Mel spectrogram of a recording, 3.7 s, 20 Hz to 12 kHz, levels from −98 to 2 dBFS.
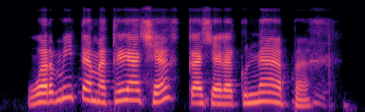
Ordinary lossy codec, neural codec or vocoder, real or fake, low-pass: Opus, 24 kbps; codec, 16 kHz, 4 kbps, X-Codec, HuBERT features, trained on balanced general audio; fake; 7.2 kHz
